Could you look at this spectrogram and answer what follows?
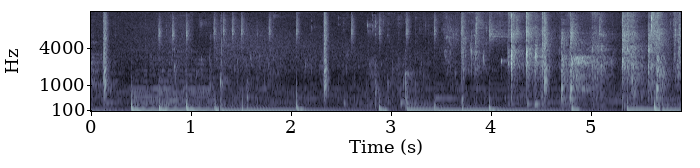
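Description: Someone getting a drink of water, a close series of gulps and liquid sloshes in an uneven rhythm, fairly loud with no talk.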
